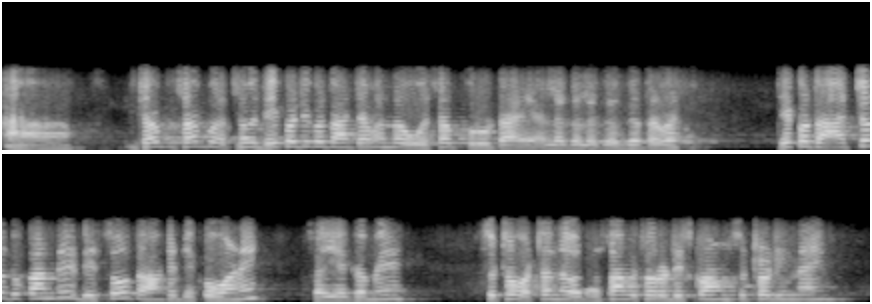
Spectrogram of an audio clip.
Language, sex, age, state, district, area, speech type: Sindhi, female, 45-60, Gujarat, Junagadh, rural, conversation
